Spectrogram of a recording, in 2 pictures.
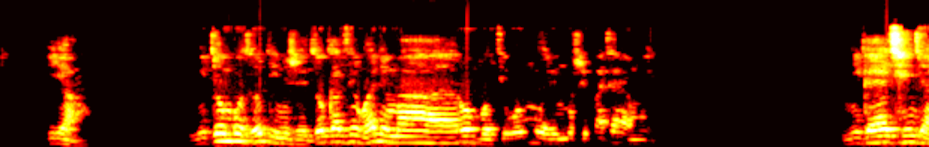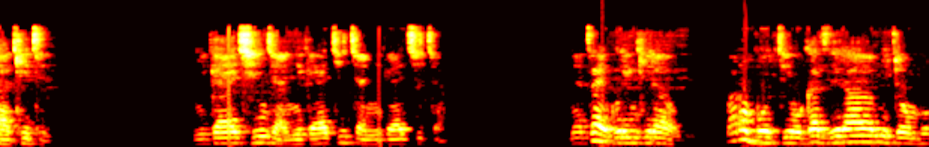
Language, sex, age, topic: Ndau, male, 18-24, health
